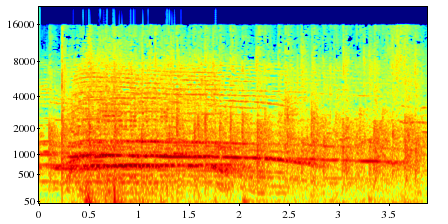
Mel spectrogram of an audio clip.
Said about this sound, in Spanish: Vamos a recibir con un fuerte aplauso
